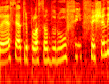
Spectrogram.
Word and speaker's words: Luffy: E assim, quando a gente lançou na Conrad, a nossa tradutora Drixada, ela falou assim, ó, a pronúncia é exatamente como a Pá fez. É, é Ruffy. Ruffy.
